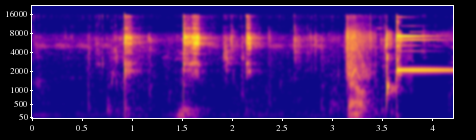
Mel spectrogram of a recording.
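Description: A few short eating sounds, then near the end a metal fork strikes a dish with a sharp clink that keeps ringing for over a second.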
